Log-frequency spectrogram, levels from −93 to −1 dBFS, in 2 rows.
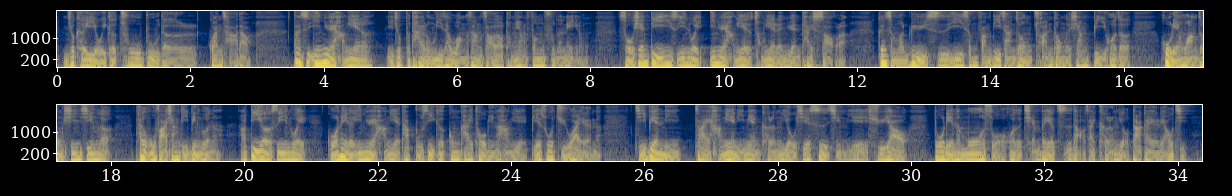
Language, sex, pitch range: Chinese, male, 80-100 Hz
